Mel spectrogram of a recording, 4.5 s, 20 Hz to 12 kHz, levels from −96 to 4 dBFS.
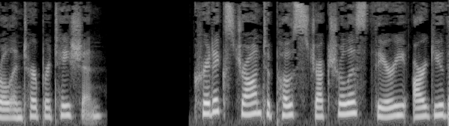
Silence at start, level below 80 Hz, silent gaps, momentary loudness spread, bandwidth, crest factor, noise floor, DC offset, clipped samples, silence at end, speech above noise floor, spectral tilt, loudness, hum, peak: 0 s; -62 dBFS; 1.17-1.87 s; 5 LU; 12 kHz; 16 dB; under -90 dBFS; under 0.1%; under 0.1%; 0 s; over 71 dB; -4.5 dB/octave; -20 LUFS; none; -4 dBFS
